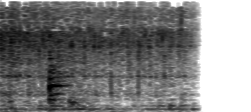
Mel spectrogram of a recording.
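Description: Chopped onions frying in hot oil, a dense close sizzle with stirring scrapes that stops abruptly, no voices.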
